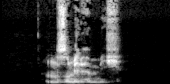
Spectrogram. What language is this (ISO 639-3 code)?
kab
